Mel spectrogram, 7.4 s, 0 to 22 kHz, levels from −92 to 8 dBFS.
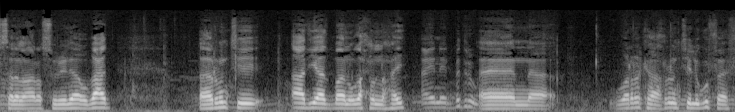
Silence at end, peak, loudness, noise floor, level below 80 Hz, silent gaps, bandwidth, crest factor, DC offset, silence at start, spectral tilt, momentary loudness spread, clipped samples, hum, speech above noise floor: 0 s; 0 dBFS; -18 LUFS; -45 dBFS; -44 dBFS; none; 12 kHz; 18 dB; under 0.1%; 0 s; -6.5 dB/octave; 12 LU; under 0.1%; none; 28 dB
